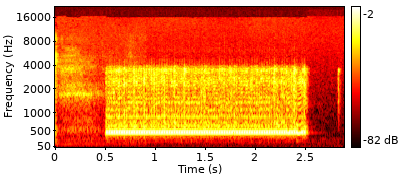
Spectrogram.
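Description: A single loud, steady telephone tone sounds for about two seconds, clear, then cuts off abruptly, leaving near silence with a faint click at the end; a phone call to speak through an interpreter.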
